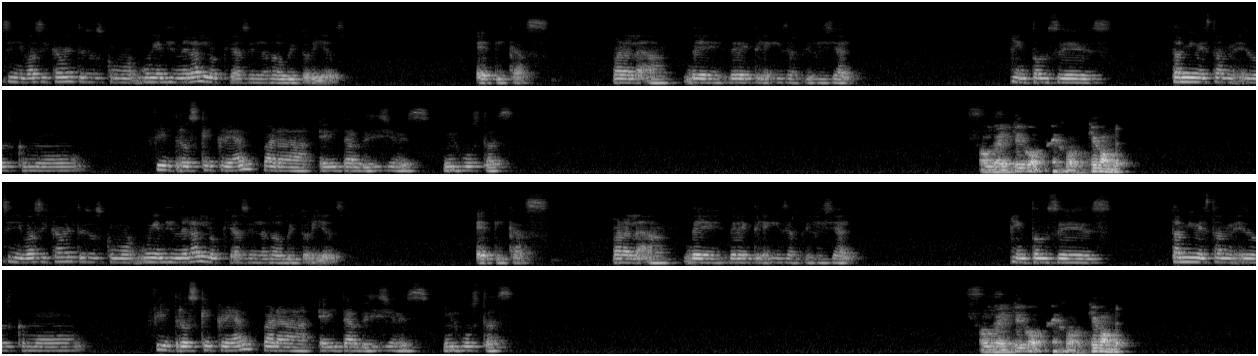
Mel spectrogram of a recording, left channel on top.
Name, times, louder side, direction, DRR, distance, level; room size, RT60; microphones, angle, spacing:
voice 1, 0.0-3.4 4.7-5.3 6.1-8.5 10.1-11.0 11.7-13.4 14.1-17.6 22.3-22.5, equal, 55° right, 1.7 m, -27 dB
voice 2, 22.3-23.7, left 1 dB, 10° left, 0.5 m, -20 dB
3.1 x 2.9 x 2.8 m
head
